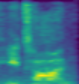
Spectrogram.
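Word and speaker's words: Eytan: resources they abuse yes my name is eton it's spelled i-r-i-s-e-y-t-a-n what do you think baby that's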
